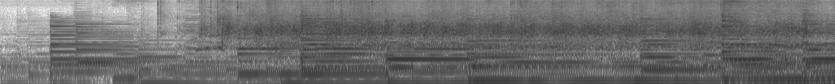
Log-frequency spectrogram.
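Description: An audience claps steadily and loudly during a sermon, a dense wash of many hands over sustained organ-like music with deep bass, building after the first couple of seconds and continuing throughout.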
